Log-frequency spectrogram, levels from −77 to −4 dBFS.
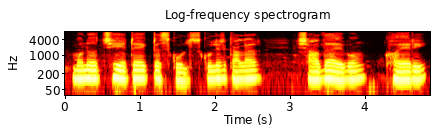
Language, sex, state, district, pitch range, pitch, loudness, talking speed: Bengali, male, Tripura, West Tripura, 125-140 Hz, 135 Hz, -14 LUFS, 125 wpm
